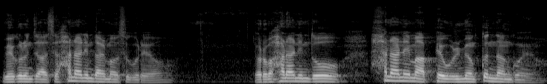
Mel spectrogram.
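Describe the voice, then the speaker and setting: A man's voice: medium pitch, fast talker. A man preaching a Sunday sermon as pastor, often calling out to the congregation and acting out quoted voices.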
